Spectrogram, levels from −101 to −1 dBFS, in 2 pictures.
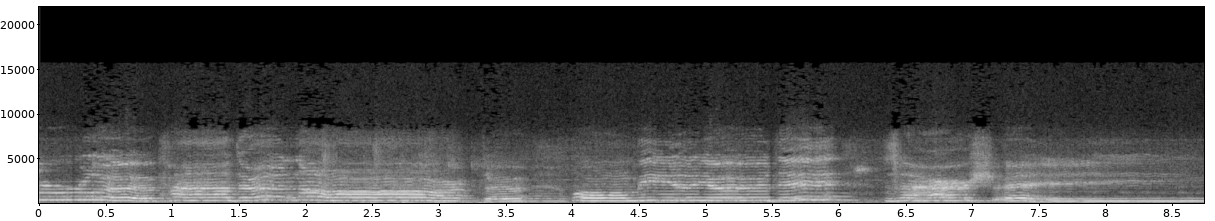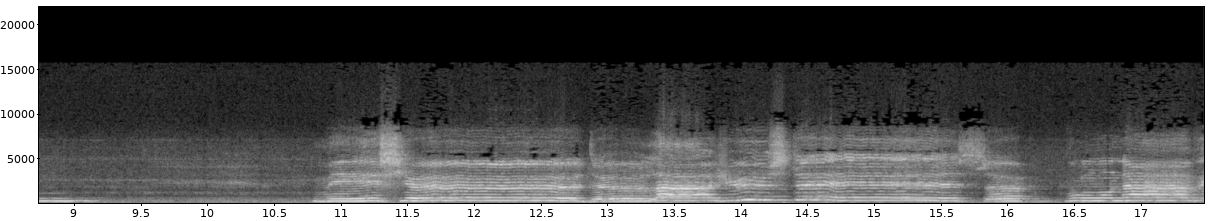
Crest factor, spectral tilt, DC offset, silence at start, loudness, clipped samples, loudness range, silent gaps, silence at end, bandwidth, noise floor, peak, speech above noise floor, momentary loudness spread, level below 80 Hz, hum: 16 dB; -3 dB/octave; under 0.1%; 0 s; -21 LUFS; under 0.1%; 7 LU; none; 0 s; 11 kHz; -45 dBFS; -6 dBFS; 25 dB; 7 LU; -50 dBFS; none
